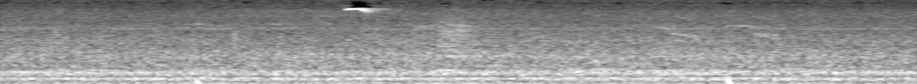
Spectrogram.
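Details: Many colonies of honey bees at their nests give a constant, even, low-pitched droning buzz with a brief faint high chirp partway through.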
